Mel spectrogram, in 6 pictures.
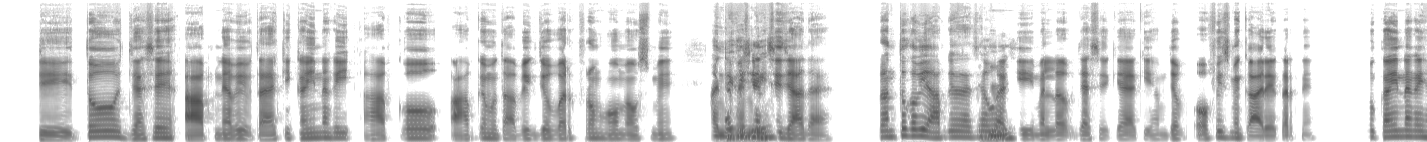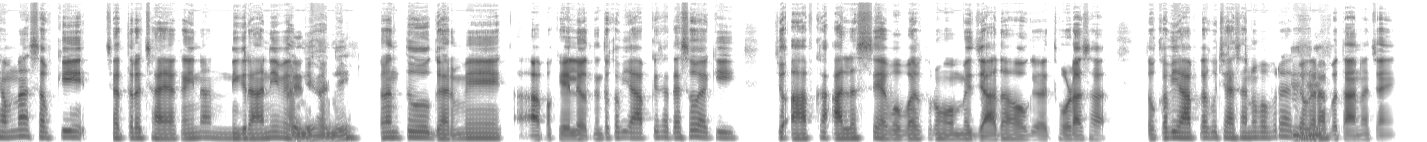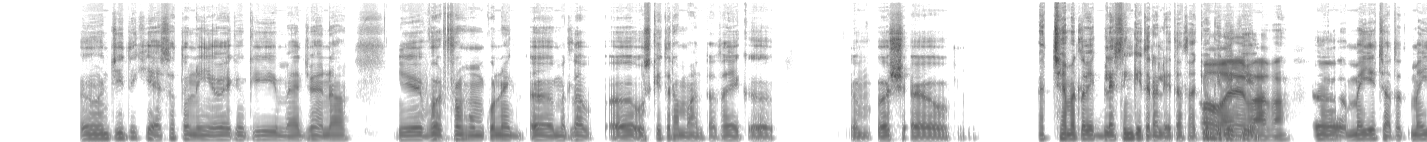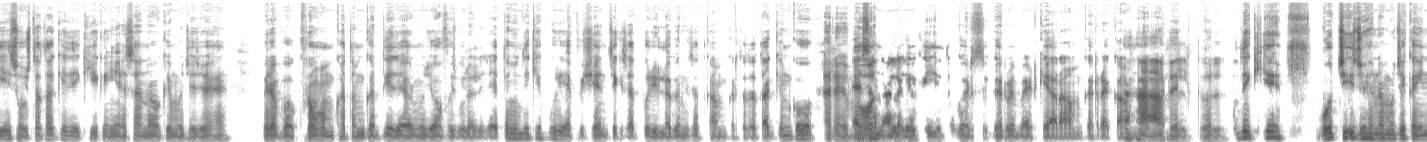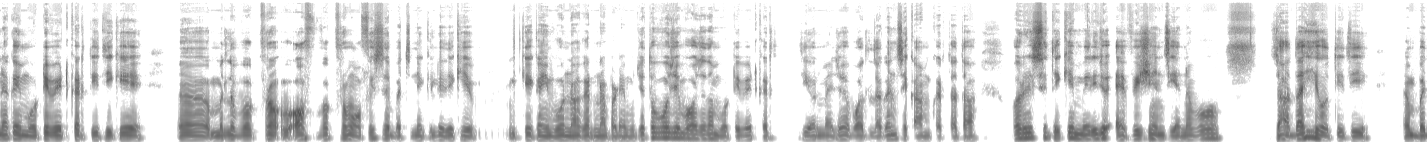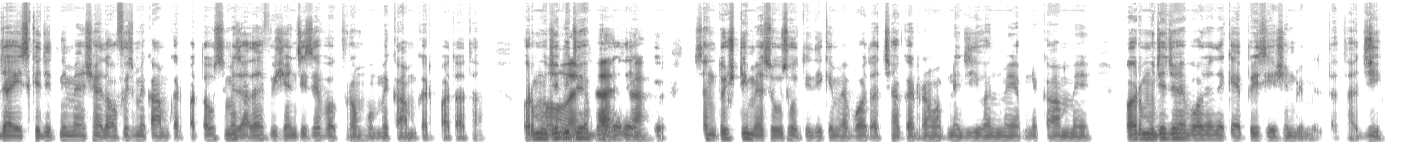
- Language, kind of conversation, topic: Hindi, podcast, वर्क‑फ्रॉम‑होम के सबसे बड़े फायदे और चुनौतियाँ क्या हैं?
- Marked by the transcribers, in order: in English: "वर्क फ्रॉम होम"; in English: "एफिशिएंसी"; in English: "ऑफ़िस"; in English: "वर्क फ्रॉम होम"; in English: "वर्क फ्रॉम होम"; in English: "ब्लेसिंग"; in English: "वर्क़ फ्रॉम होम"; in English: "ऑफ़िस"; in English: "एफ़िशिएंसी"; chuckle; in English: "मोटीवेट"; in English: "वर्क़ फ्रॉम ऑफ वर्क़ फ्रॉम ऑफ़िस"; in English: "मोटीवेट"; in English: "एफ़िशिएंसी"; in English: "ऑफ़िस"; in English: "एफ़िशिएंसी"; in English: "वर्क़ फ्रॉम होम"; in English: "एप्रिसिएशन"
